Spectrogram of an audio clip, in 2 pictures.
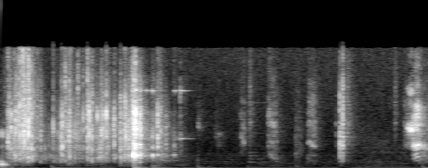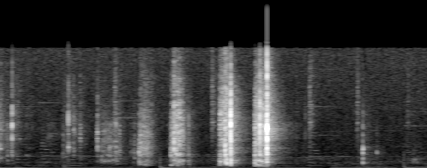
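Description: Small acrylic display-stand pieces clicking and knocking together as they are fitted: a few sharp clicks spread through, the loudest about three seconds in and near the end. Soft background music with a low bass line runs underneath.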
